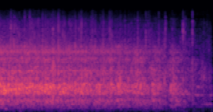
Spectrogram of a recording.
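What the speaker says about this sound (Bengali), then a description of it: "আমাদের উচ্ছ্বাসের জন্য একটা জোরে হাততালি দিই," Loud, dense applause from a large audience at a speech event, a steady broadband wash of clapping that holds for about three seconds and eases slightly toward the end.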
